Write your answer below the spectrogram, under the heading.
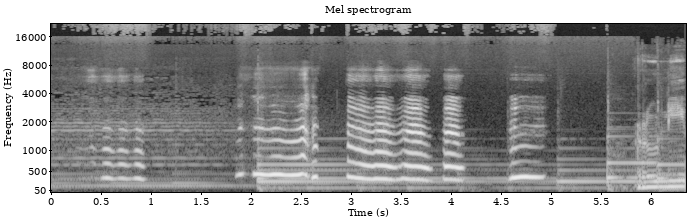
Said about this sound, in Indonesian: Tapi kenapa aku malah sedih? Runi kembali tenggelam dalam tangisannya.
